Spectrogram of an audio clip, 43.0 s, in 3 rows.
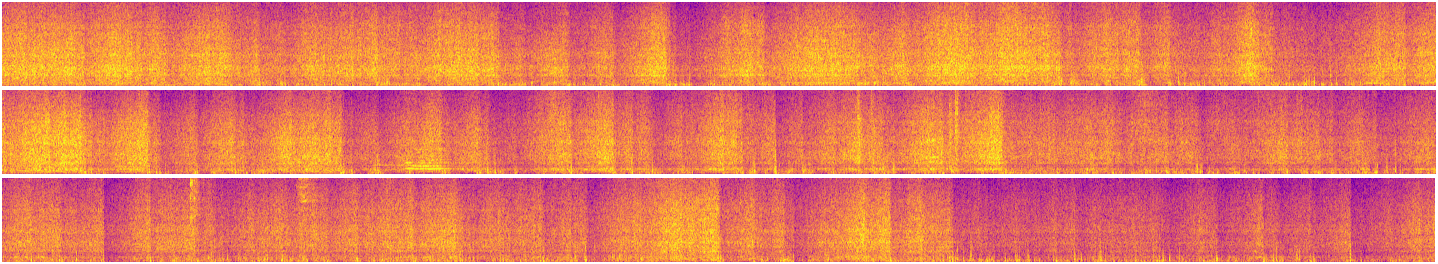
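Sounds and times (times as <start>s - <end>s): train running rush: 0.0s - 43.0s
train wheels clattering over rails: 0.0s - 43.0s.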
